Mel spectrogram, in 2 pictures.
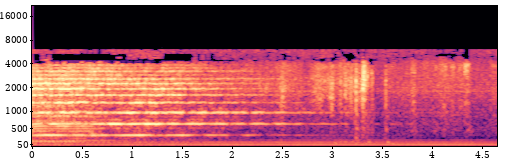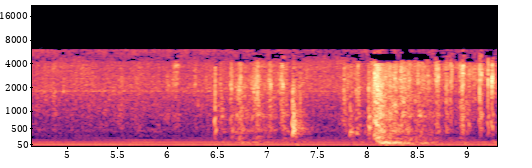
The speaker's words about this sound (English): What? No, sir. The door just slipped out of my hand. That's all that happened. You nearly broke it off.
